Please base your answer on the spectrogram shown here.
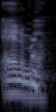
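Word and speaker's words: Ænima: Anima. It's spelled A-E-N-I-M-A. Not enema. No, it just sounds like enema.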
